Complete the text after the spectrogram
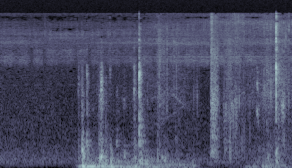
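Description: A car's trunk lid thumps open.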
